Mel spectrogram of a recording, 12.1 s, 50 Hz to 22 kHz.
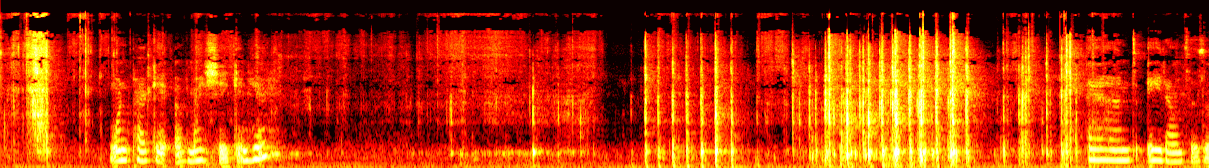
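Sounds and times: packet crinkling: 7.8 - 11.0.

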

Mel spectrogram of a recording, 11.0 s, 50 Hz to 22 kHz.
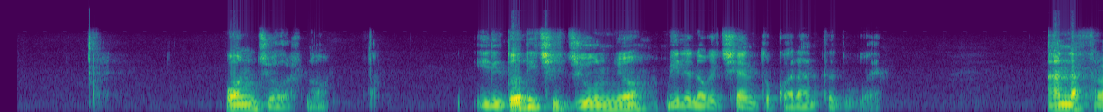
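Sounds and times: faint background hiss: 0.2 - 11.0.

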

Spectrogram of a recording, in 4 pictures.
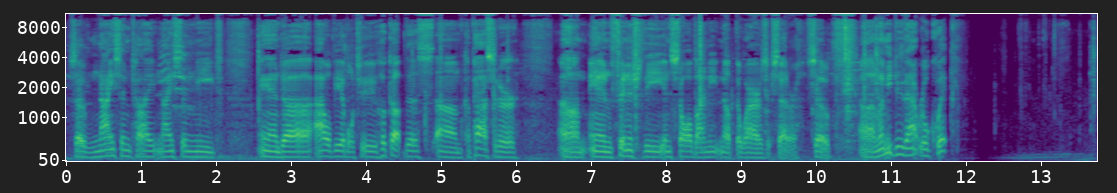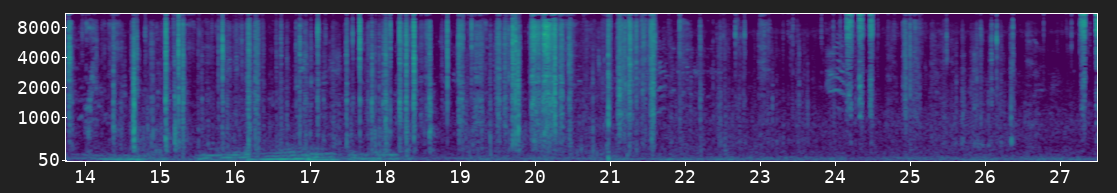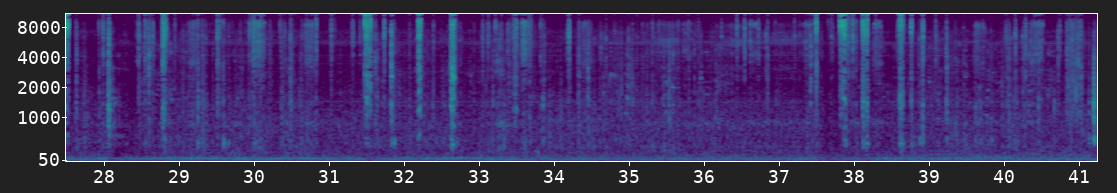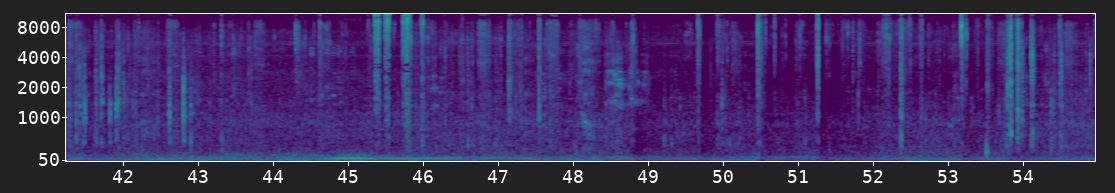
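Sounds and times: small clicks and rattles of wires: 11.8 - 54.9.

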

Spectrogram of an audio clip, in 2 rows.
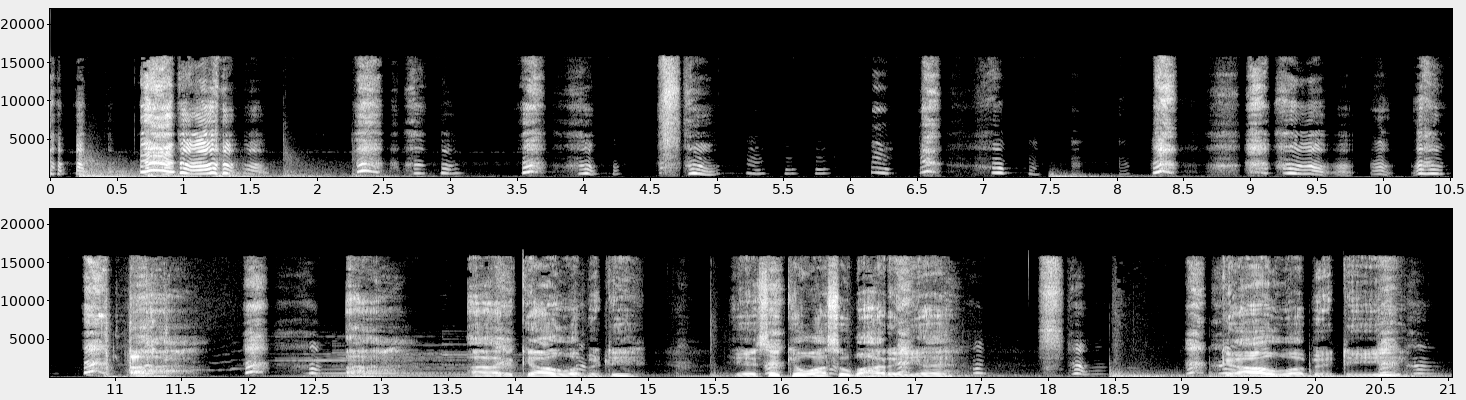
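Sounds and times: woman crying: 0.0 - 14.7, 15.8 - 19.5, 20.3 - 21.0.

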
